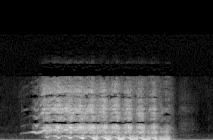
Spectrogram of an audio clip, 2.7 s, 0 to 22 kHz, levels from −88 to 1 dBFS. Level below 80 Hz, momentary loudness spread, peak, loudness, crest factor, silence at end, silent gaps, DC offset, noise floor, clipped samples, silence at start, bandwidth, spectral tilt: -42 dBFS; 12 LU; -2 dBFS; -16 LUFS; 16 dB; 0.5 s; none; 0.9%; -50 dBFS; under 0.1%; 0.35 s; 13 kHz; -3 dB/octave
